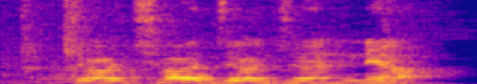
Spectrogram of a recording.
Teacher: ચ વર્ગ છે એ આપણા મુખમાં તાલુ છે ત્યાં અડીએ તો આપણી જીભ તાલુ પર અડે તો જે ચ વર્ગ બોલાય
